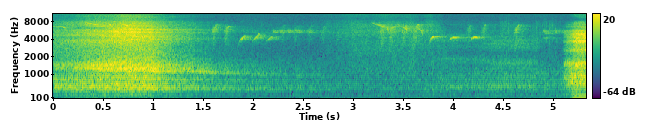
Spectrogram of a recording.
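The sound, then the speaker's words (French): A long, deep inhale and exhale swells up loud, then fades into quiet room tone, with faint bird chirps in the background before another breath begins at the end. “Et vous prenez une grande inspire-expire.”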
